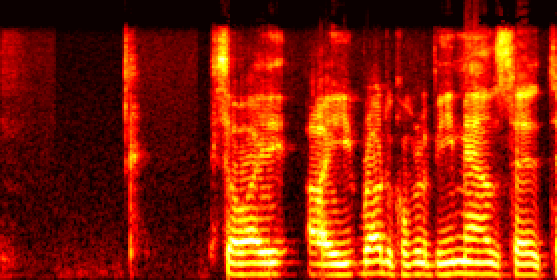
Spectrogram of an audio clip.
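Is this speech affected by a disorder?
Yes: ataxia; Friedreich's type, balance affected; diagnosed about five years ago, symptomatic since teens; speech affected, must concentrate to speak clearly.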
